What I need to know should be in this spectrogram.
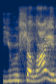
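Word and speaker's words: ירושלים: Lord instead um and here yerushalayim is actually spelled yerusha Lynn right rucha Len that was almost certainly the way it was pronounced until later right and so it is vocalized with the later pronunciation um even though and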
